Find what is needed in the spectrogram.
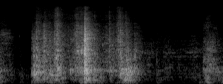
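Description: Cardboard product box being opened and its contents slid out onto a table: a rustling, scraping sound lasting about a second, then fading.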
